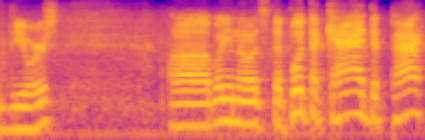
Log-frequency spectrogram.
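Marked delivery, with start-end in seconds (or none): 2.1-3.2 rough attempt at South Boston, slightly higher; South Boston accent. Train fan demonstrating Porter's talk, amateur South Boston accent. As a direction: have another go at a Boston accent. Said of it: "I think that's South Boston".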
